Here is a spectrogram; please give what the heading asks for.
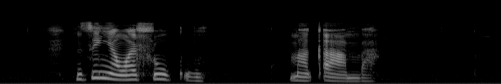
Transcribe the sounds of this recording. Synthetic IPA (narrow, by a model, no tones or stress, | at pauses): nt͡sʼiɲawaɬukʼu | makʼaːmbʱa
